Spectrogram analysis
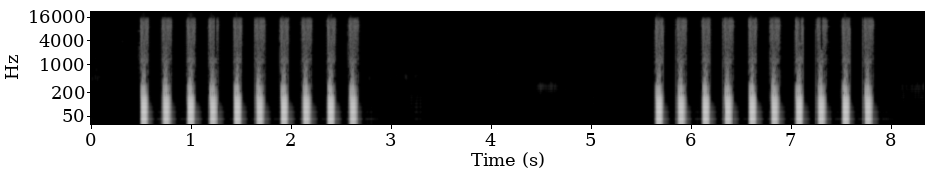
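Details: Simulated sinus tachycardia from an app, as in a person starting to exercise or run: fast, regular heart thumps in two short runs, about 130 beats a minute.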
